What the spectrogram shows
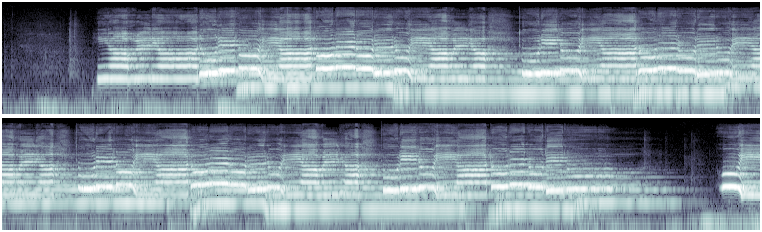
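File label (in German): Zwischenteil erste Stimme, Jodler; Jo hul djo du li di jo - du li du li du / Jo hul djo du li du jo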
